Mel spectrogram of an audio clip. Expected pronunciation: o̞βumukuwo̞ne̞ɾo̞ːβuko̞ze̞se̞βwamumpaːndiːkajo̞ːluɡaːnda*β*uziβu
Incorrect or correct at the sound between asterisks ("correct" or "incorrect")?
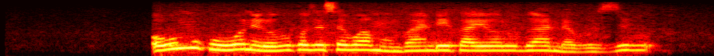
correct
